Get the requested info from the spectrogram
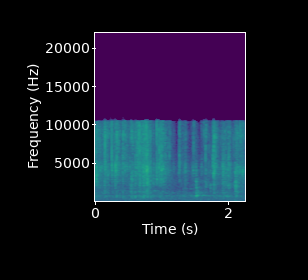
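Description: Plastic wrapping being peeled off a cooked ham by hand: a faint, irregular run of small crinkly clicks and crackles.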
